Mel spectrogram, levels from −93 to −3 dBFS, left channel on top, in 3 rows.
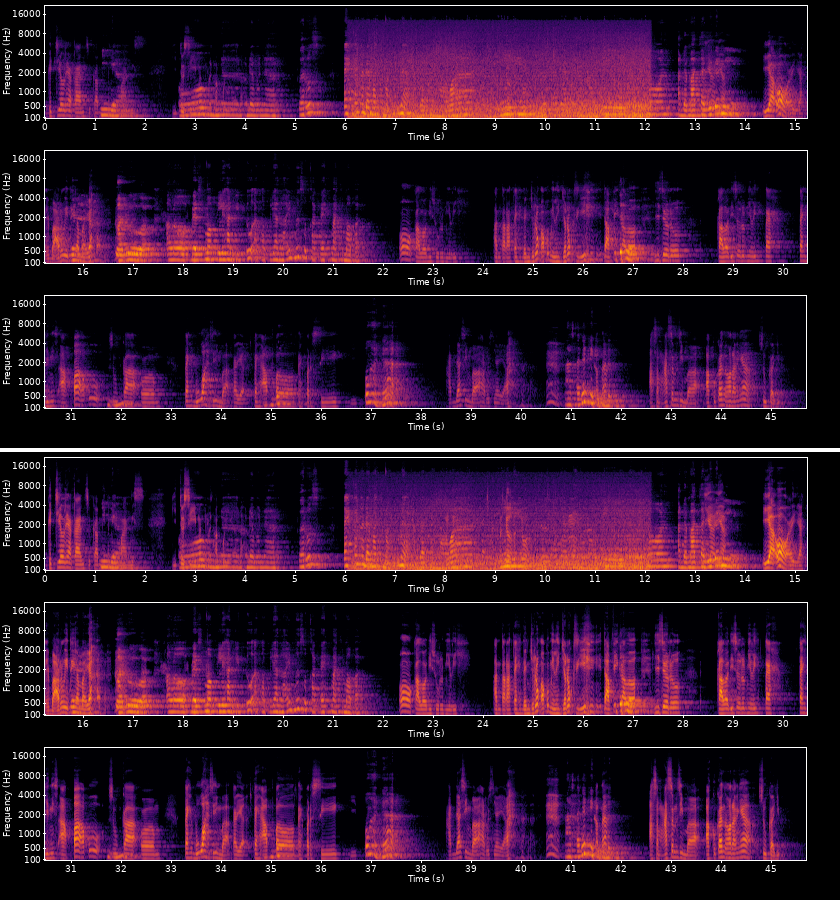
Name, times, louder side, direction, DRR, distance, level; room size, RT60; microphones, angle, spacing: voice 1, 0.0-2.0 2.6-3.3 3.6-4.0 8.0-8.8 9.1-9.7 10.3-10.8 13.1-13.6 14.3-16.9 18.2-18.3 22.3-23.7 24.2-27.0 27.4-28.0 28.7-30.0 30.3-32.8 33.3-35.5 35.7-36.3 36.6-36.7 38.5-40.1 40.5-41.1 41.5-41.8 42.6-45.2, right 6 dB, 55° right, 15 dB, 0.4 m, -37 dB
voice 2, 1.1-1.8 2.7-4.7 5.1-5.4 6.0-9.6 9.9-13.9 15.8-16.0 16.7-17.3 17.7-21.5 26.7-27.0 31.7-32.1 35.0-35.2 36.9-37.5 40.9-41.8, right 1 dB, 15° right, 1 dB, 1.1 m, -33 dB
sound 1, 6.0-12.1, equal, 15° left, 0.5 m, -31 dB
15.0 x 10.5 x 3.4 m, 1.2 s
head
